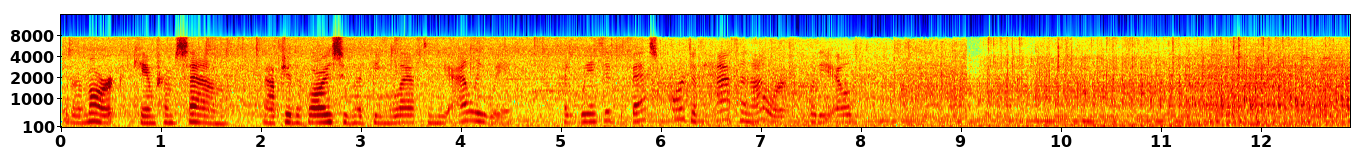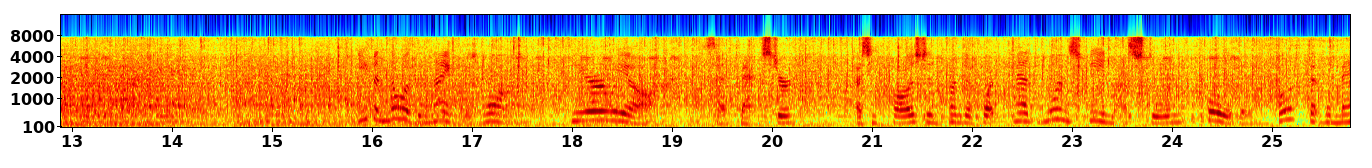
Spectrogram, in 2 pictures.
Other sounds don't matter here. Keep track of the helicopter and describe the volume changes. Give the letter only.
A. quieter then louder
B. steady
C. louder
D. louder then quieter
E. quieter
D.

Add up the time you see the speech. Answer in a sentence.
You can hear the speech for 18 seconds altogether.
